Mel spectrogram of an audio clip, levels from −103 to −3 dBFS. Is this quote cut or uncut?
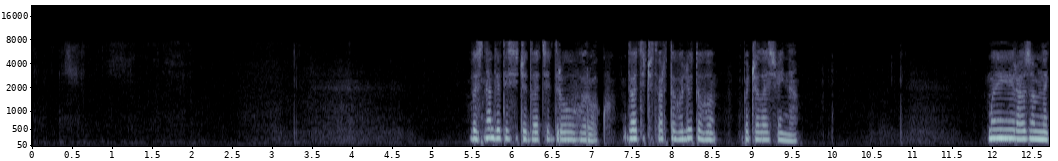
cut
